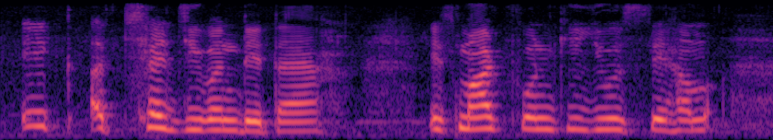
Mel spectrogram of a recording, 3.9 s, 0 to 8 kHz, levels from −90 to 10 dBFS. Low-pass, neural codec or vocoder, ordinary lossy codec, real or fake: 7.2 kHz; none; none; real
